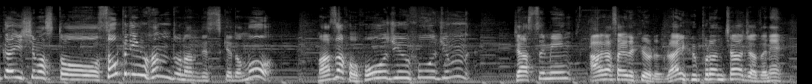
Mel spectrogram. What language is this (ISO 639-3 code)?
jpn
